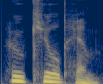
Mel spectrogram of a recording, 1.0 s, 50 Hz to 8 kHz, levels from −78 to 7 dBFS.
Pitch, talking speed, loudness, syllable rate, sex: 120 Hz, 175 wpm, -14 LUFS, 4.0 syllables/s, male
